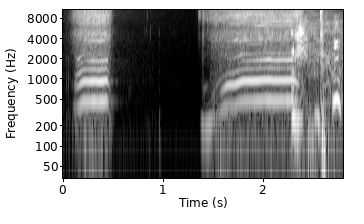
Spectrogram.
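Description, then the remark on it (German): A voice imitates the tinny, mechanical hum of a radiotherapy machine, likened to a spaceship: a short buzzy tone, a pause, then a longer droning tone that slides up and ends in sputtering, clattery noises, fairly loud. “Nee, meins hatte mehr so, meins hörte sich mehr so an wie so ein, ja, wie so ein Raumschiff, also so mechanisches, blechernes Geräusch und dann wirklich so”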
